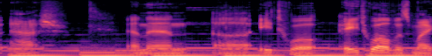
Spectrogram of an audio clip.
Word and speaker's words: Æ: The A-E is like pronounced ash.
